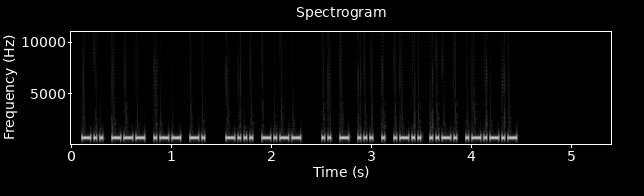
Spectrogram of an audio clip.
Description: Morse code, heard as a keyed tone, about 40 wpm, 700 Hz. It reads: DOWN BY ITSELF.
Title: Sentences from Top 1000 Words - Review Part 5 - 40wpm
